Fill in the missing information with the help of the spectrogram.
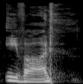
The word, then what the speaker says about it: Yvonne: Which uh, we've been saying her name wrong, apparently. It's Yvonne. Yvonne De Carlo.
